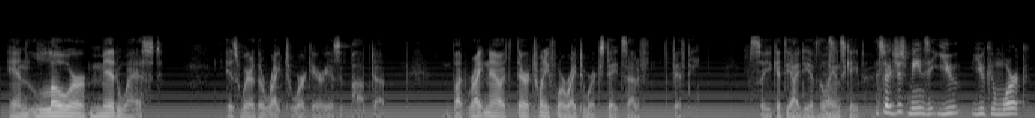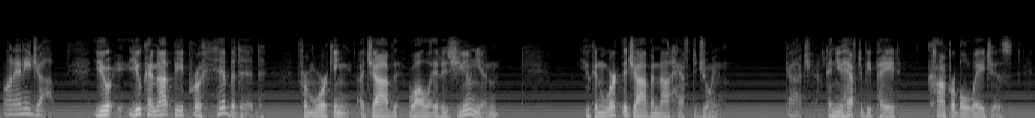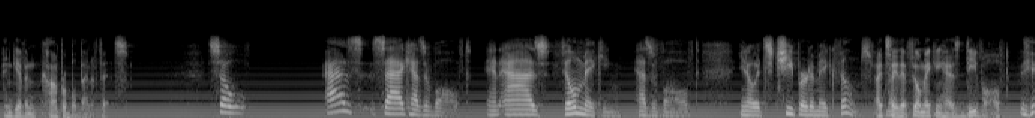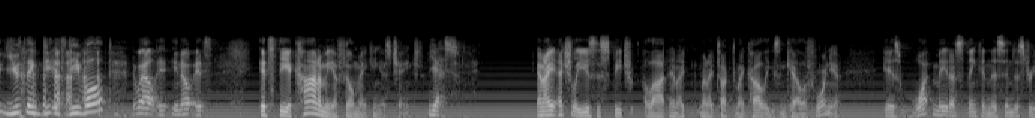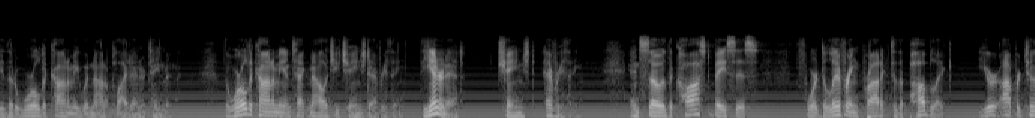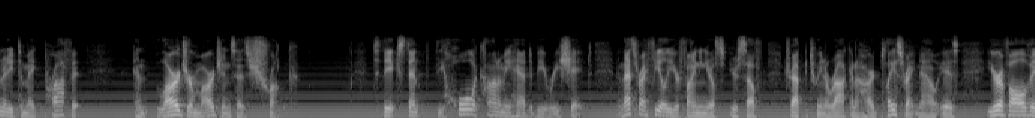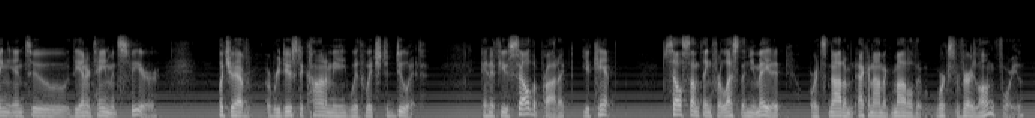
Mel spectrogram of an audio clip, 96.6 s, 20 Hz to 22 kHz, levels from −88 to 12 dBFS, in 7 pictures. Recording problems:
high frequencies cut off; noticeable; nothing above 5.5 kHz
electrical hum; faint; throughout; 50 Hz, 25 dB below the speech

